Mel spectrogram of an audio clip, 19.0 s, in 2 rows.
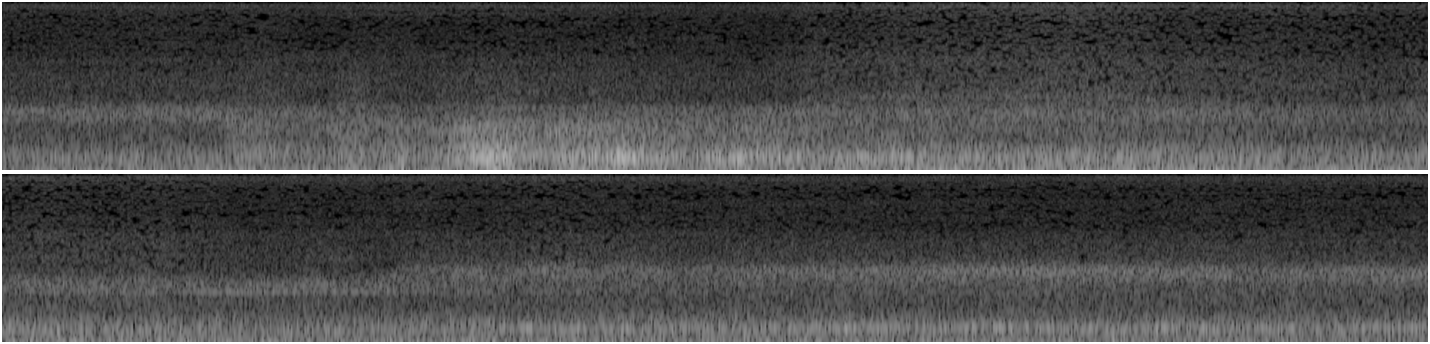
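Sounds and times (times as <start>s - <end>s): faint motor whine: 0.0s - 19.0s
train wheels rumbling on rail: 0.0s - 19.0s.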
